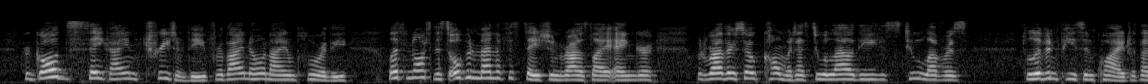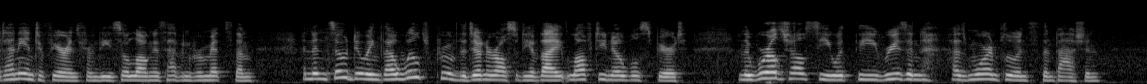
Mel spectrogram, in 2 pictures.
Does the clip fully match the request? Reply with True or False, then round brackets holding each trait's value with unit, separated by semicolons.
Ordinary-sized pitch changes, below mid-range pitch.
False (4.2 semitones; 220 Hz)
